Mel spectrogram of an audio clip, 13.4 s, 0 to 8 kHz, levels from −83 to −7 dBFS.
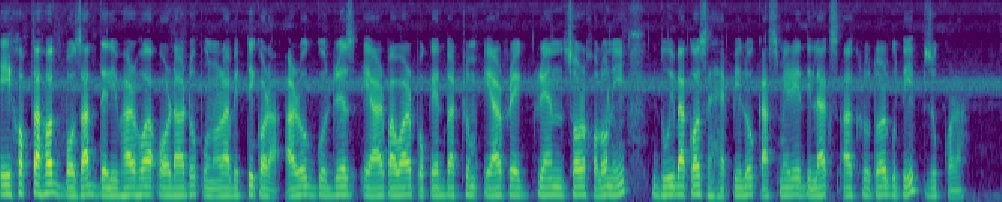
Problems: background sounds at intervals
